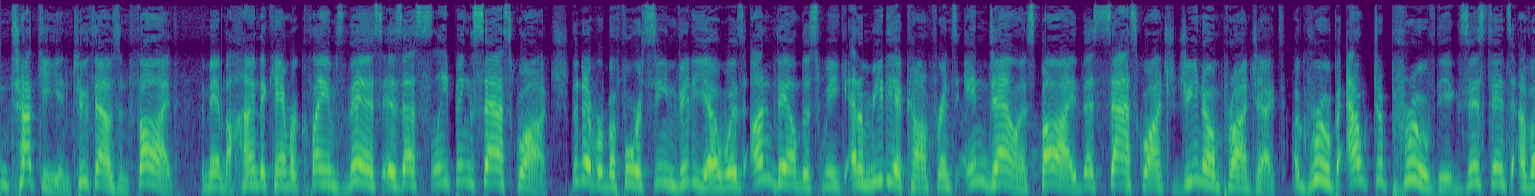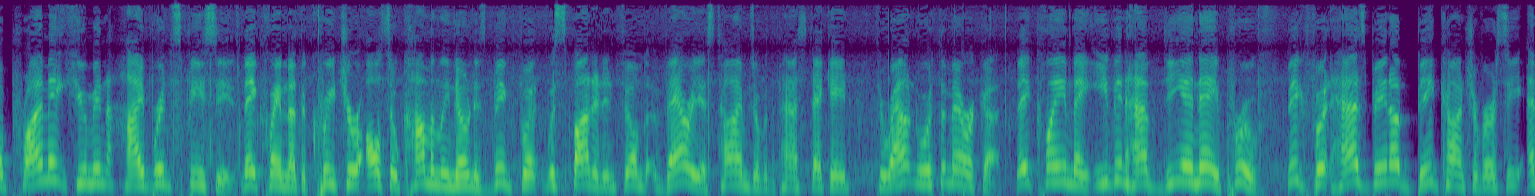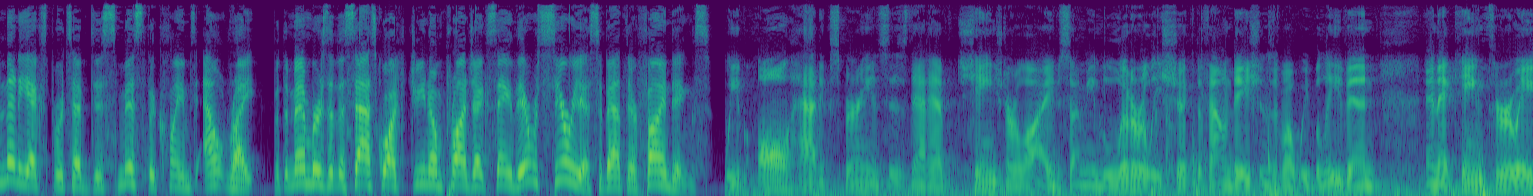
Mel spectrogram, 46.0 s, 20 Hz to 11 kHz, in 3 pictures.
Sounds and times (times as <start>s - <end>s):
Speech: 0.0s - 46.0s.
